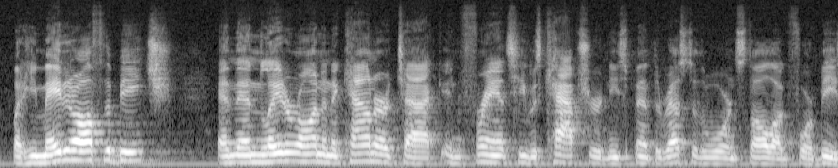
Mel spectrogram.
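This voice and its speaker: A man with a central Pennsylvania accent at a fairly high pitch and very fast pace, with ordinary pitch variation. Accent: central Pennsylvania American. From central Pennsylvania, Altoona. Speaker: state legislator. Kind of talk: speech to a group. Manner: conversational storytelling.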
